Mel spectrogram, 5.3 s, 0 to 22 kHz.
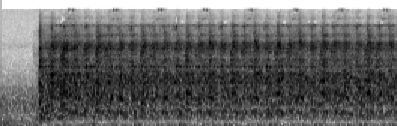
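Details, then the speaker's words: Rebuilt 1835cc air-cooled VW flat-four bus engine, first start attempt, fuel and good oil pressure present: starter cranks steadily with even compression pulses but never catches; no spark found. "Fire at least kicks over. Well, we got fuel. Wonder if we have sparkage. No spark."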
